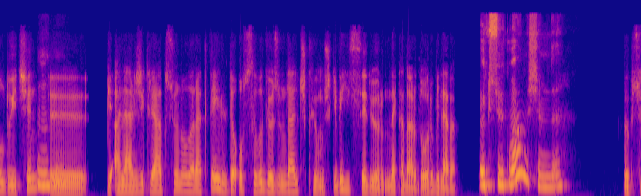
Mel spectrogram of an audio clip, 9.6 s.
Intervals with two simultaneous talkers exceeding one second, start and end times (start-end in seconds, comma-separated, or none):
none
